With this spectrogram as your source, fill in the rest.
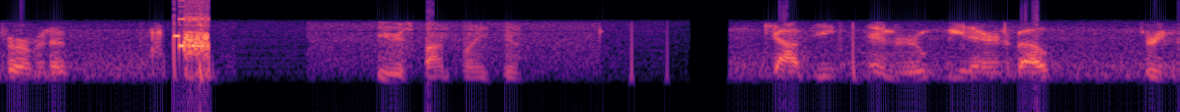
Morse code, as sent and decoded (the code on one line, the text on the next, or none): none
